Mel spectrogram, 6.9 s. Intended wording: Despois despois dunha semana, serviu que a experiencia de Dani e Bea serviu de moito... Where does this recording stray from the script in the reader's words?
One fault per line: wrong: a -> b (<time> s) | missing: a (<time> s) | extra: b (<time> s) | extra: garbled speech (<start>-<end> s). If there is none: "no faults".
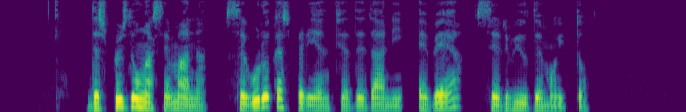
missing: despois (1.2 s)
wrong: serviu -> seguro (2.4 s)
